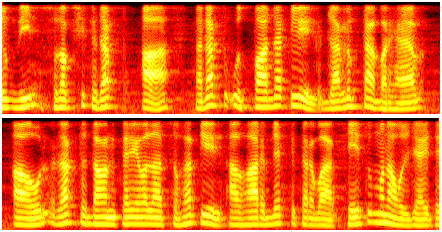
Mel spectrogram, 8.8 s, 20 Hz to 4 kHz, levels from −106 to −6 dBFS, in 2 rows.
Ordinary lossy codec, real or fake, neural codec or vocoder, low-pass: none; fake; autoencoder, 48 kHz, 32 numbers a frame, DAC-VAE, trained on Japanese speech; 3.6 kHz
